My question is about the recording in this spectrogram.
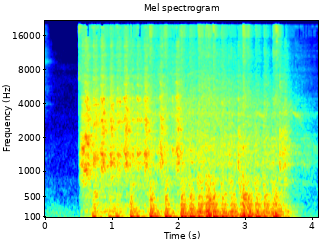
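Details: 1998 Suzuki TL1000R V-twin that sat 15 years after a 2006 crash, new battery, cleaned injectors, very old oil and no coolant, brief first start: catches at once, lumpy but steady twin beat for about three seconds before shutdown; runs.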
